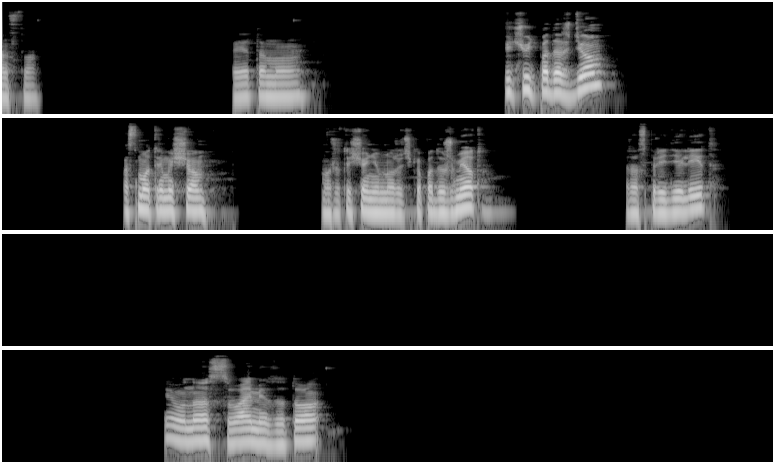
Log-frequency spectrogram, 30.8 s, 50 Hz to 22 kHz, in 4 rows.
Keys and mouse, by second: 1.1-2.8 middle drag, 20.1-21.9 middle drag, 22.4 middle click, 23.8 shift+middle click, 24.5-26.4 drag, 28.0 click, 29.0 shift+middle click, 29.7 middle click.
